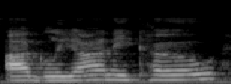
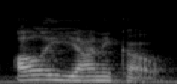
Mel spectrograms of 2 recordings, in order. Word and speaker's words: Aglianico: because it's pronounced differently it looks like it's aglianico but it's actually pronounced differently and I heard them do it and I had to have it phonetically there Ali yaniko is how it is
